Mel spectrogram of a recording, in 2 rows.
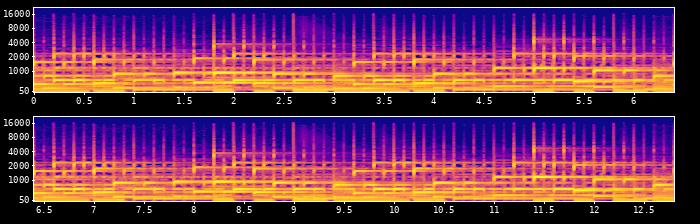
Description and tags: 075 Persephone dm Bass+SQ
A loop made with my modular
